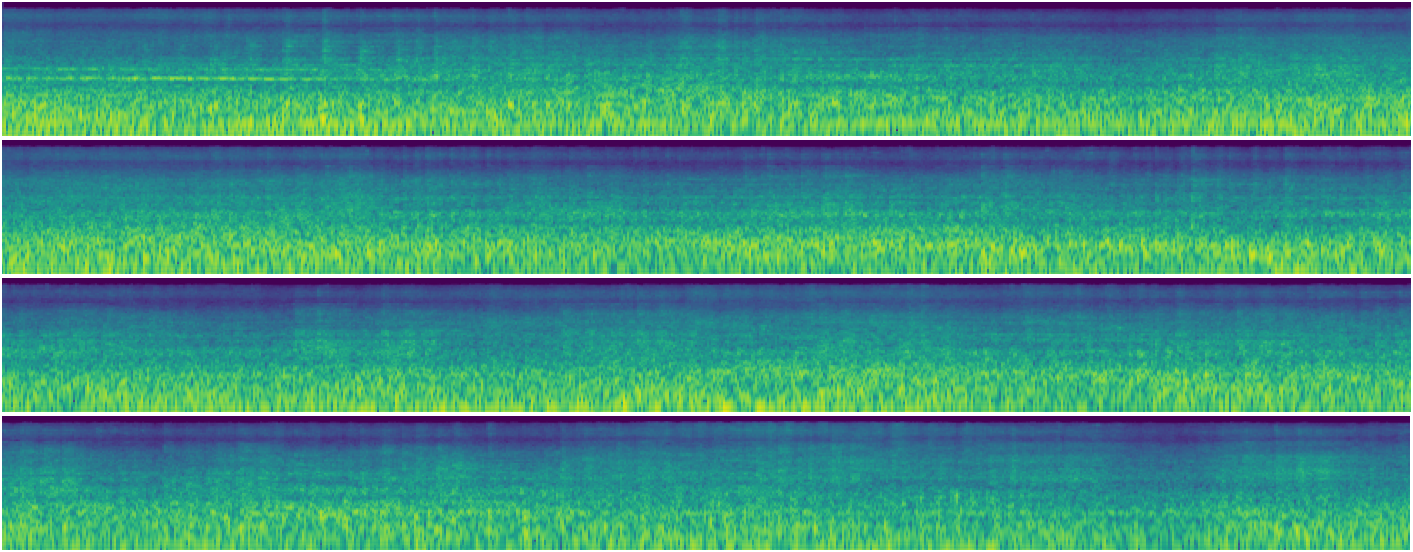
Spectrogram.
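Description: Freight train passing close by. A mid-train CSX diesel locomotive's engine runs as it goes past near the start, then a long string of freight cars rolls by with steady rumbling and wheels clacking over the rail joints.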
